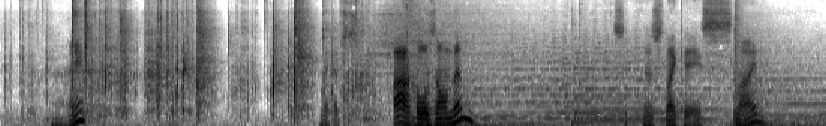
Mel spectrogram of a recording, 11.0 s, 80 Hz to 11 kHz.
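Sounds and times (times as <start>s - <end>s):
plastic packaging crinkling: 0.0s - 5.1s.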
